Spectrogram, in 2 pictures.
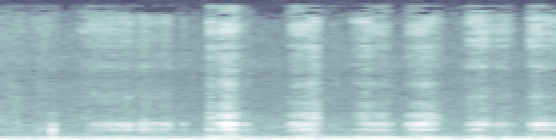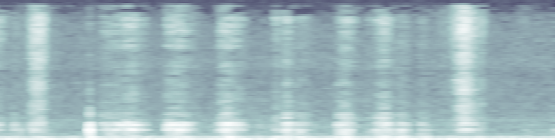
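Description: A wooden pencil tip scratches wavy lines and letters across the surface of a flat brown padded paper envelope. Soft, dry scratching comes in short repeated strokes with a bright, papery rasp, over a steady low background hum.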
